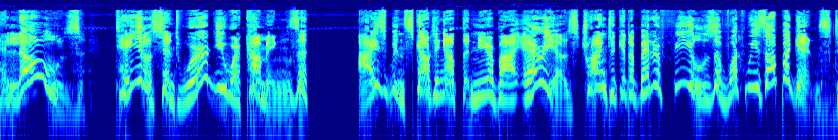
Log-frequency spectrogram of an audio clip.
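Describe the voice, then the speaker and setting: At a moderate pace, a put-on character voice speaks at a high pitch. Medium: video game. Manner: broken grammar, extra s sounds.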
